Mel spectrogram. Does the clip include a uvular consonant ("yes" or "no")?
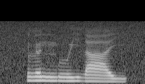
no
